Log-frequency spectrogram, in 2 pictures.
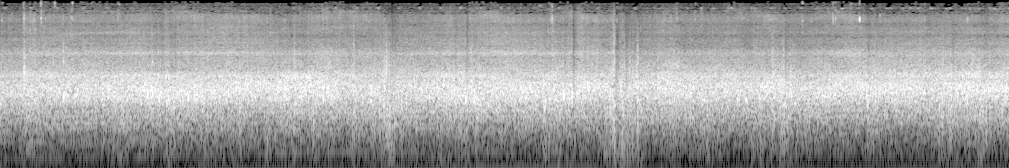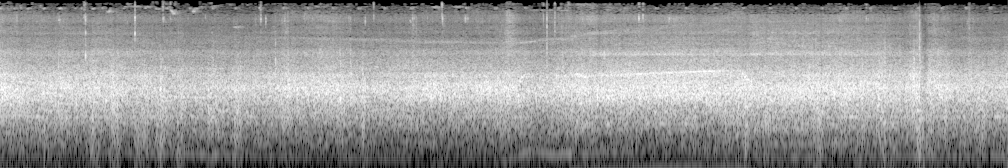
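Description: Steady rushing road and wind noise heard from an open-air fire engine on the move: its engine, tyres and the surrounding traffic blend into one constant roar.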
